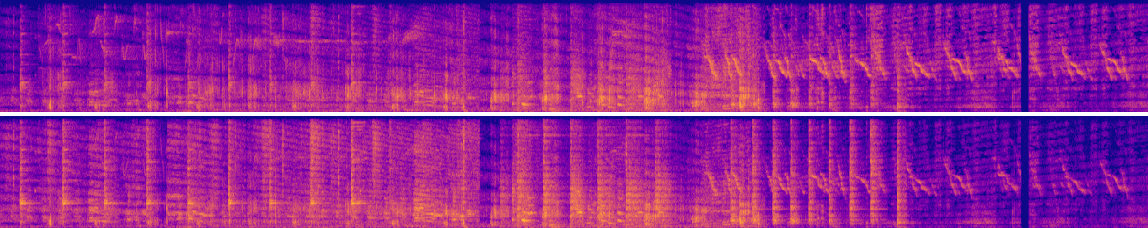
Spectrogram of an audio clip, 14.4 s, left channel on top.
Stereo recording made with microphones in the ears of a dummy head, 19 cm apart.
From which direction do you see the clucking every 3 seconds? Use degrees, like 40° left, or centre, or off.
80° right, 60° right, centre, 60° left, 70° left.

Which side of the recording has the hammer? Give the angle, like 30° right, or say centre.
50° right.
